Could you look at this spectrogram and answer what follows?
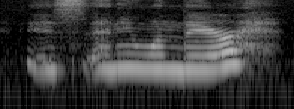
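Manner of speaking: hushed, high, quiet little whimper. A narrator voices a scared character calling out, quiet hushed whimper. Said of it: "He spoke in a quiet, hushed voice. It sounded almost like a whimper".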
